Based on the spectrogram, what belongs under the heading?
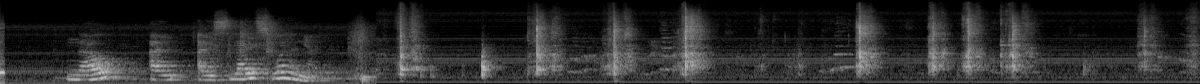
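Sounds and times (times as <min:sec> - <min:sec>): knife chopping onion on board: 0:03.5 - 0:07.2, 0:08.5 - 0:10.4, 0:11.4 - 0:12.0.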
